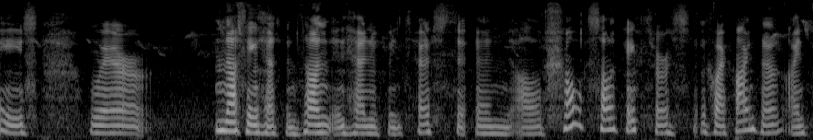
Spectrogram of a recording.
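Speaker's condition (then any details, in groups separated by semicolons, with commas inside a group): Oral cancer; tracheostomy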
